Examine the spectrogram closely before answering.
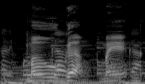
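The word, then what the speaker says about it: meugang: ada tradisi megang-megang demi bacanya megang-megang tulisannya megang-megang dari Aceh tradisi ini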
